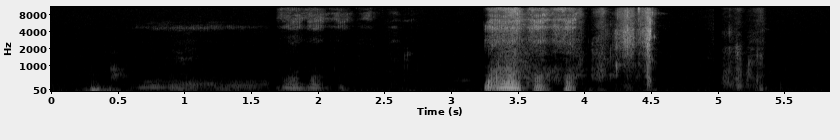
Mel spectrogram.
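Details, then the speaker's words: Snoring from a sleeping French bulldog in a quiet room: low, rattling snore-like rumbles and louder snorting bursts, heard in the background. "якщо ви чуєте хроп на фоні то я не тільки цікавлюсь французькою політикою У мене тут щей французький бульдог пані та панове"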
